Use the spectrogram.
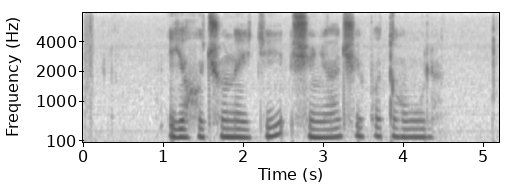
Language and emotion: Russian, sad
